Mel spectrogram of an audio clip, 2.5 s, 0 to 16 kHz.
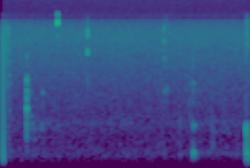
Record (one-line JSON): {"exhalation_length": "2.5 s", "exhalation_amplitude": 549, "exhalation_signal_mean_std_ratio": 0.39, "survey_phase": "beta (2021-08-13 to 2022-03-07)", "age": "65+", "gender": "Female", "wearing_mask": "No", "symptom_none": true, "smoker_status": "Ex-smoker", "respiratory_condition_asthma": false, "respiratory_condition_other": false, "recruitment_source": "REACT", "submission_delay": "6 days", "covid_test_result": "Negative", "covid_test_method": "RT-qPCR", "influenza_a_test_result": "Negative", "influenza_b_test_result": "Negative"}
